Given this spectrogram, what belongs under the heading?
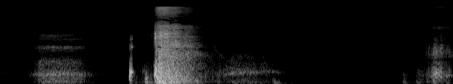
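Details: Person with a common cold: a voiced intake builds to a single forceful sneeze with a sharp burst, then soft breathing and a sniff.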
